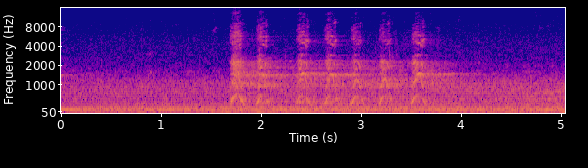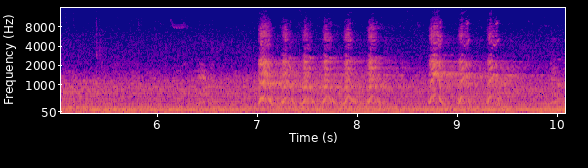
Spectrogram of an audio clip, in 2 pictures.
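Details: A dog's nuisance barking comes in three quick bursts of sharp, repeated barks separated by quiet gaps of a few seconds, with a steady low hum underneath.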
